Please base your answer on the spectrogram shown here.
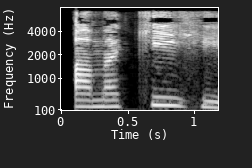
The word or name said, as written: amakihi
